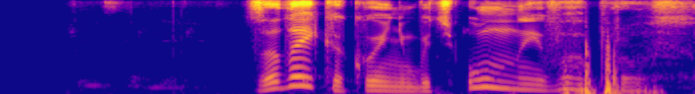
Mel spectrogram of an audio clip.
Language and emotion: Russian, positive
